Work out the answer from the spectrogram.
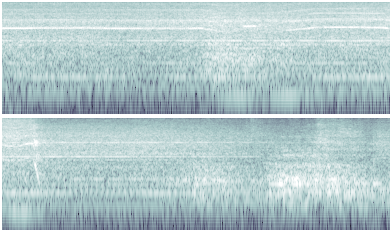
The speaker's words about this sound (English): To see how strong carbon fibre can become, you only have to try trimming the edges. This is a moulded piece of the main wing.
